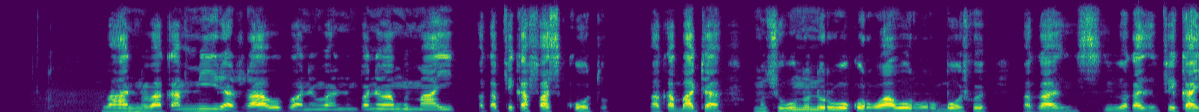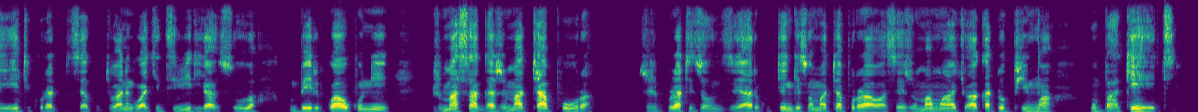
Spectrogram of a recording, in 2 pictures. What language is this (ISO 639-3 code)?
sna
